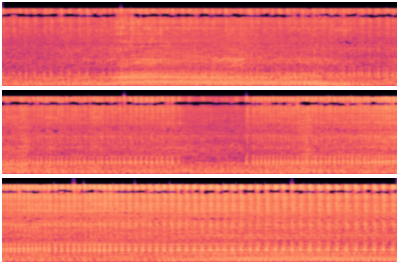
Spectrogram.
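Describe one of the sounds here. A scooter engine idles and revs up loudly nearby.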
